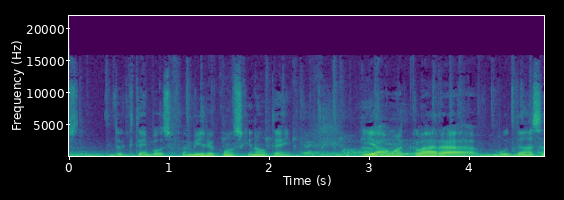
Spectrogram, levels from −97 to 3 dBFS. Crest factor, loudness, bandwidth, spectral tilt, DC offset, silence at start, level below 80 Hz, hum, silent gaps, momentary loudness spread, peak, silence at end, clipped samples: 18 dB; -25 LUFS; 15.5 kHz; -6.5 dB/octave; under 0.1%; 0 s; -36 dBFS; none; none; 12 LU; -8 dBFS; 0 s; under 0.1%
